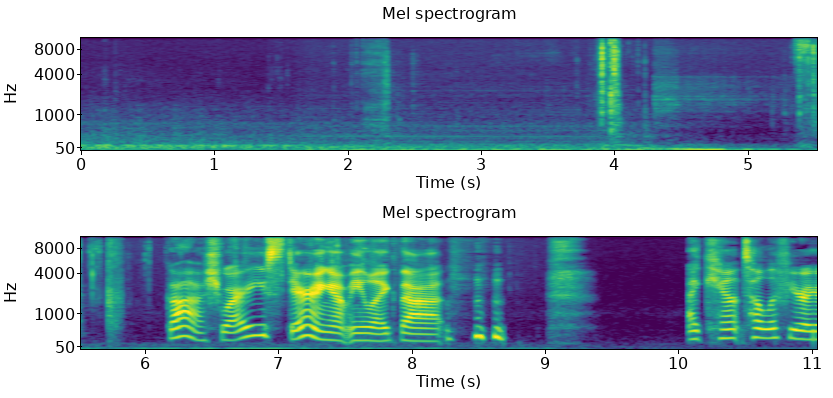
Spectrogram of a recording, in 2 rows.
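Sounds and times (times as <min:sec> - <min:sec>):
parked car engine rumbling low on a street: 0:00.0 - 0:09.2
sharp mechanical clunks as the car is shut down: 0:01.7 - 0:09.2
speech: 0:06.2 - 0:09.3, 0:10.1 - 0:11.0.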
